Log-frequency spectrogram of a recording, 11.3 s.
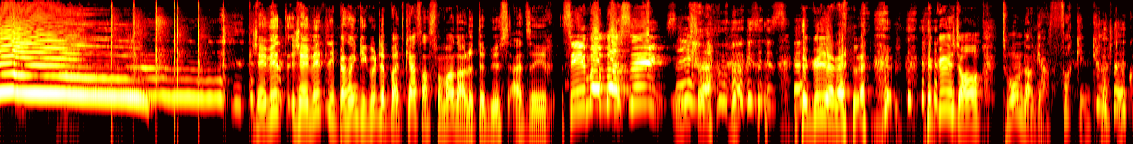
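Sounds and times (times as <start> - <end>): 
laughter: 0.9 - 3.0, 6.7 - 11.3
hand claps welcoming a guest: 1.0 - 2.8
speech: 2.6 - 11.3.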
